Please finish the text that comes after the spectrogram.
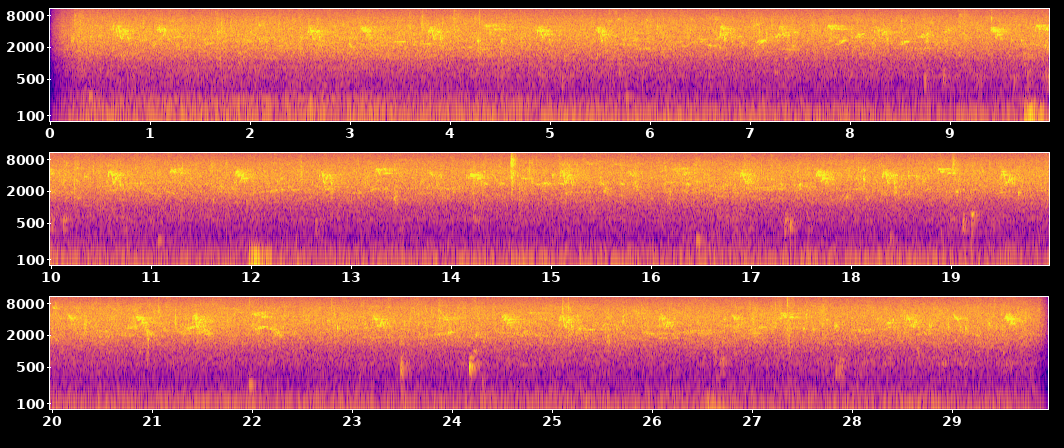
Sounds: water
rain

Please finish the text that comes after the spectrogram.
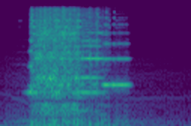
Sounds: screech

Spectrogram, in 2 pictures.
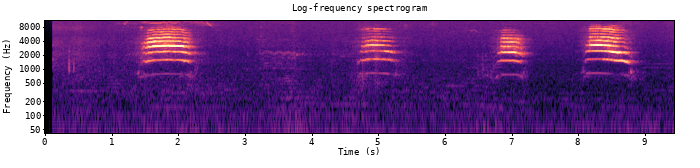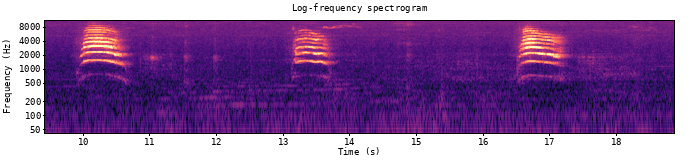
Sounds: domestic animals
animal
cat
meow

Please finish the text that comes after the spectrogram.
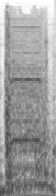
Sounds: mechanisms
printer

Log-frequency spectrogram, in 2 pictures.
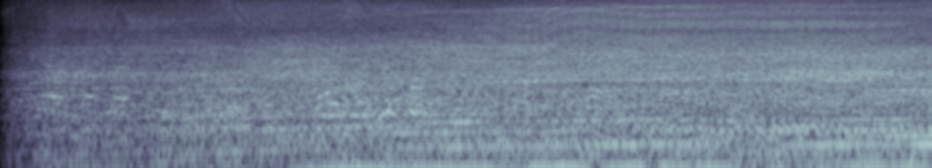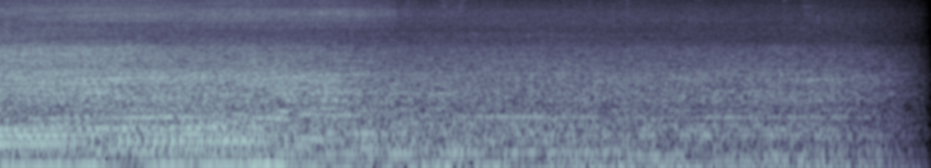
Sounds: vehicle

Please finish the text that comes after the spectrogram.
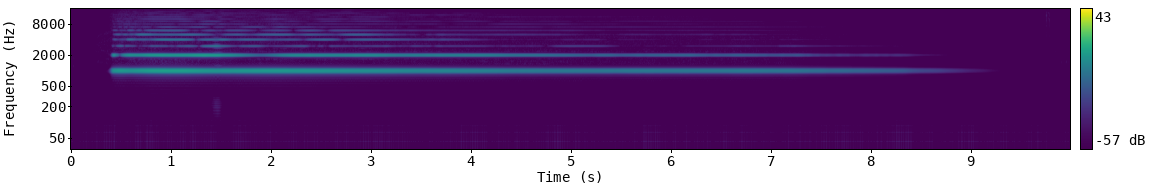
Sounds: woodwind instrument
music
musical instrument

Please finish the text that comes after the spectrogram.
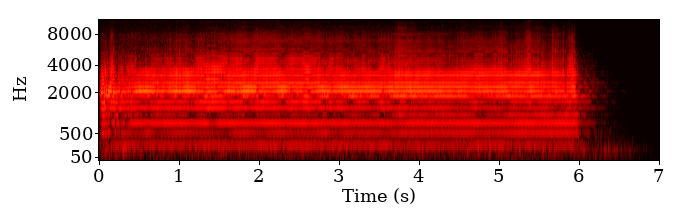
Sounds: music
brass instrument
trumpet
musical instrument

